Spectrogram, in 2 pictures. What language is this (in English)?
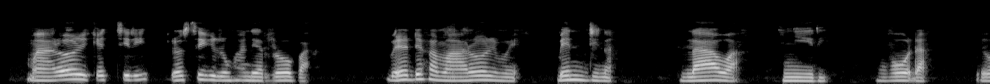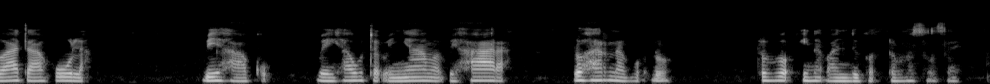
Fula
